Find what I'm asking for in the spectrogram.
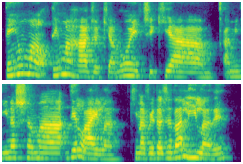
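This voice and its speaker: A Brazilian woman in her forties, a former flight attendant, chatting in an interview and telling stories with lively acted-out quotes. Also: mid-range voice, normal speed. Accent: Brazilian Portuguese. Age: 40s. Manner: lively storyteller who acts out quoted voices. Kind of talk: casual chat interview.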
